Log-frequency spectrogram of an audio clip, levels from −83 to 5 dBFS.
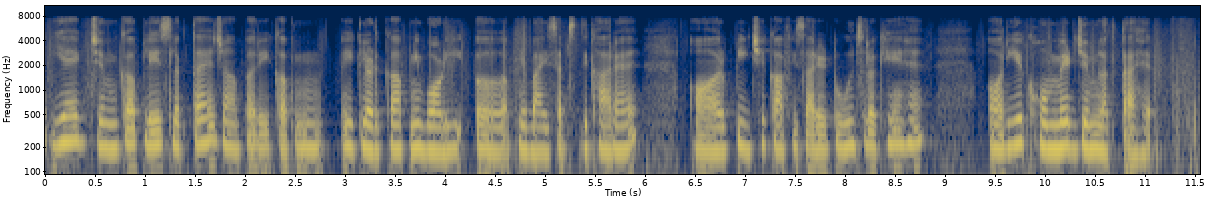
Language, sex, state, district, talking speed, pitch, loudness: Hindi, female, Maharashtra, Aurangabad, 180 wpm, 180 Hz, -18 LUFS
